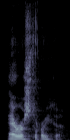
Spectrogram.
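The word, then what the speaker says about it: perestroika: Uh and I think you actually talked about this with the glass nod the uh am I pronouncing this right? Pastroka aristoka there you go.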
